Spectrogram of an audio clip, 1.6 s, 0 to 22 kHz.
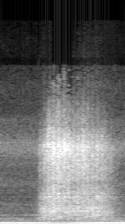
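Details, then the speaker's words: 2015 Ford Focus ST with a Getrag six-speed manual: a harsh grind lasting about a second as the clutch is let out in second gear, while the other gears are fine. A synchro or gear fault is suspected. "out. If you couldn't hear that, that is the gears grinding. Second gear is no bueno."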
